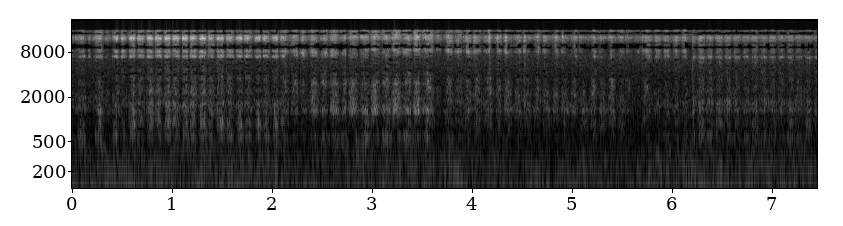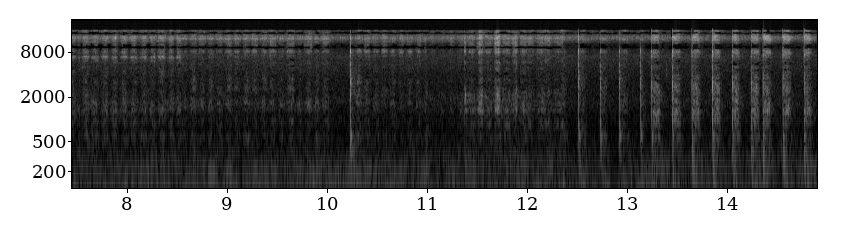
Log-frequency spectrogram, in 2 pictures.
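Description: The plastic tip of a stylus pencil is drawn in short scratching strokes across the flat, solid glass screen of an iPad lying on a desk, while the other hand's fingertips rest nearby. The result is a steady, dry scratching texture with bursts of quick, closely spaced strokes and a low, constant hum underneath.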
